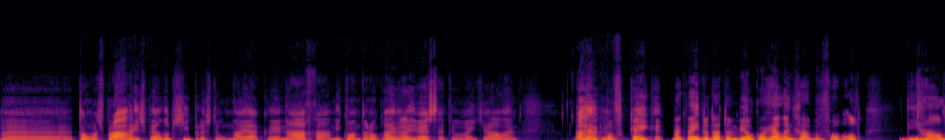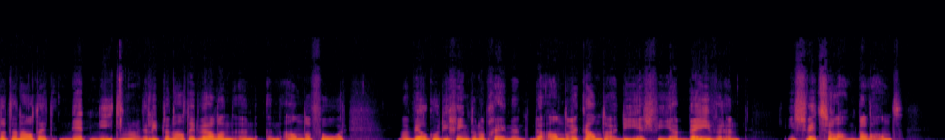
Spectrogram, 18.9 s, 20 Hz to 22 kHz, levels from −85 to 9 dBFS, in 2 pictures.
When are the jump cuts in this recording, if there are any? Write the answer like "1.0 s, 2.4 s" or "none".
6.6 s, 9.0 s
